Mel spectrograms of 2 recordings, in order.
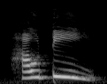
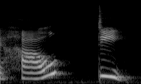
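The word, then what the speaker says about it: haughty: पहले ट्राई करो आप कैसे प्रोनाउंस करेंगे। हाउ टी। Okay. हाउ टी। एच ए यू जी एच टी Y word है। बट ऐसे याद करना।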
